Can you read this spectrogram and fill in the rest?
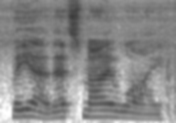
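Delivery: usual speaking voice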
